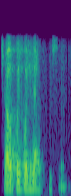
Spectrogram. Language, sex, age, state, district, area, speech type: Hindi, male, 30-45, Uttar Pradesh, Azamgarh, rural, conversation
